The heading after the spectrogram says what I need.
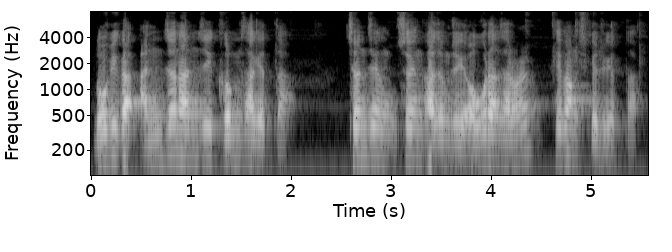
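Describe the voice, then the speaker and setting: Man, history lecturer, classroom lecture, rhetorical questions, emphatic, fairly high voice. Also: fairly quick, lo-fi sound, a little hiss or hum. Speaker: civil service exam history lecturer.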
